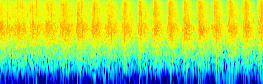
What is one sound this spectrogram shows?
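An audience claps in rhythm.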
